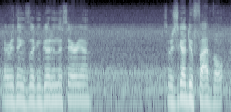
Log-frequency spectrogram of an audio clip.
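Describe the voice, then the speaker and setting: Repair streamer, male, relaxed think-aloud banter; noisy room hum underneath. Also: a little high, brisk. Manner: thinks aloud, chats with viewers between tasks. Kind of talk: casual live-stream chat while soldering.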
